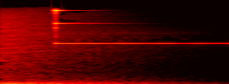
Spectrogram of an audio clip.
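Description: Title-card sound effect: the low rumbling tail of a whoosh fades out, and about half a second in a single bright bell-like ding strikes and rings on as one clear high tone.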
